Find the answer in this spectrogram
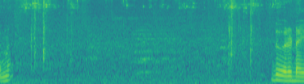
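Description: A few light clicks in a quiet stretch, then a voice starting about three and a half seconds in.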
